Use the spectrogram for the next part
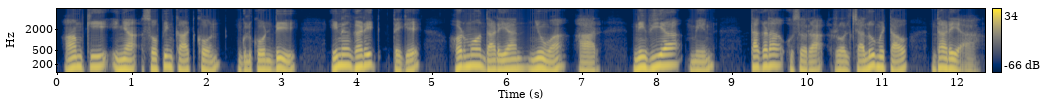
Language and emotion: Santali, neutral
